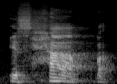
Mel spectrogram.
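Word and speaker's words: إسحاق: Ishaq, pansinin ninyo, ang litrang ha, mayroong alif yan. Pero ang pagkakasulat sa Quran, wala. Pero ang bigkas niyan ay mayroong alif. Ishaq, meaning Isaac.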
